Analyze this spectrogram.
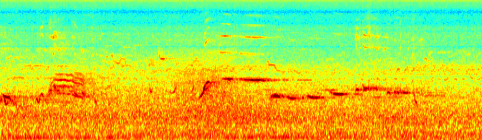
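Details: Grey butcherbird (Cracticus torquatus) song in South East Queensland, Australia: clear piping whistles, some rising, some level, each phrase ending in a descending melody, over steady hiss. A crow can be heard. The recordist has only heard this song just before dawn in early spring.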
